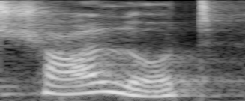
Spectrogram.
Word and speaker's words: Charlotte: But when you have the feminine of Charles, that is Charlotte, see, you are using it as Sh.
